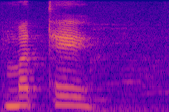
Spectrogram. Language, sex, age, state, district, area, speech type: Sindhi, female, 30-45, Gujarat, Surat, urban, read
